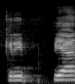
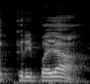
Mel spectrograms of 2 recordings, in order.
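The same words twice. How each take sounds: First: कृपया squeezed to krip-ya; wrong pronunciation. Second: कृपया in three syllables, kri-pa-ya; full pa sound. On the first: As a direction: drop the middle vowel of कृपया. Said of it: "कृपया नहीं होता है". (गलत उच्चारण, कृपया को "कृप्या" बोलें) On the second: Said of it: "प पूरा रहेगा". (कृपया में पूरा "प" बोलें) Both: Shown as a demonstration.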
